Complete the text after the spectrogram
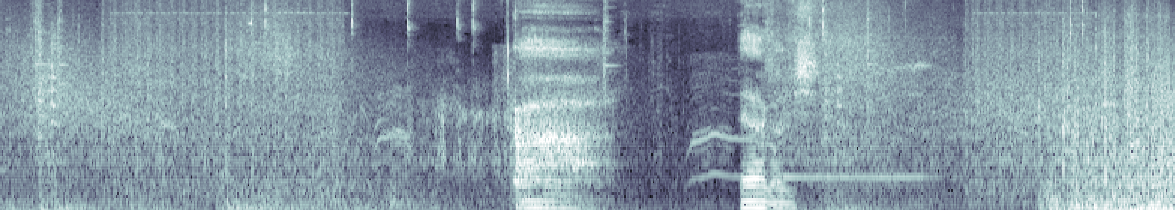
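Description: Shells explode with heavy blasts.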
